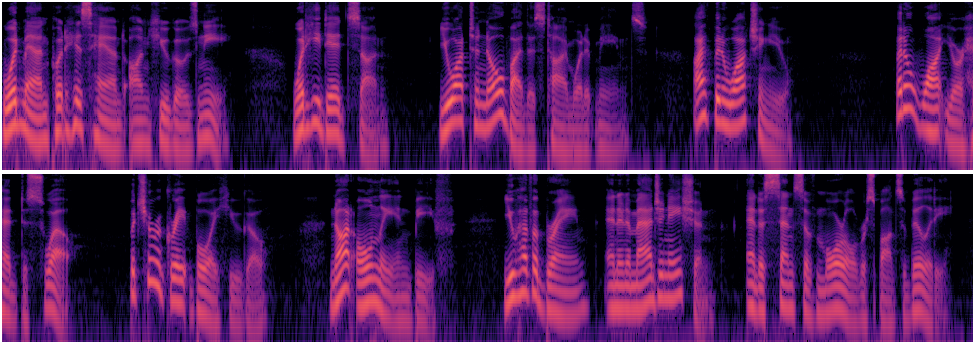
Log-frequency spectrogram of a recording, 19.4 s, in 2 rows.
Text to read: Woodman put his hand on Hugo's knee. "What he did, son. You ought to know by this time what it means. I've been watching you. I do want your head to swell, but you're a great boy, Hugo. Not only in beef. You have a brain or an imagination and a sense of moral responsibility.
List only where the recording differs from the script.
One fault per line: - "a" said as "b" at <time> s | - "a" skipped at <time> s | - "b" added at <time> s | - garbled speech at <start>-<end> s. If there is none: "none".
- "do" said as "don't" at 9.0 s
- "or" said as "and" at 15.8 s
